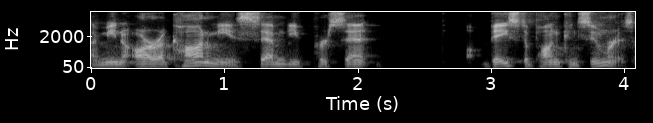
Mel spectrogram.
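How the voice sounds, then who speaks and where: A man speaks at a moderate pace with a medium pitch and lively intonation, in a plain, everyday voice. The background is quiet. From rural mountain area, US. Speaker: author and former federal agent. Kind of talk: interview.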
